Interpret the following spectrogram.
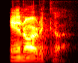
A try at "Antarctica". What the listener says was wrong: That is technically incorrect. It's Antarctica. There's a C in there before that T. Antarctica. Yeah, Antarctica. But most people say Antarctica.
